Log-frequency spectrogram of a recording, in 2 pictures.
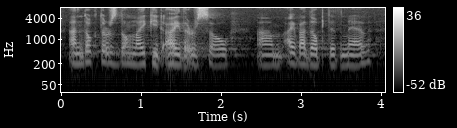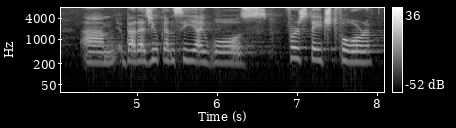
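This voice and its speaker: A slightly high, creaky female voice belongs to an Argentine woman in her forties, a native Spanish speaker with an Argentine accent. Speaking as a patient, she gives a candid, joking conference talk from the stage of a large hall, and the recording carries a long hall reverb.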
